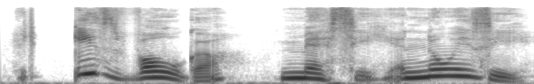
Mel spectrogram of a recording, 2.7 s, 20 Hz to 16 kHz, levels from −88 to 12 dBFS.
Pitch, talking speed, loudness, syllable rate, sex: 210 Hz, 135 wpm, -16 LUFS, 4.4 syllables/s, female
